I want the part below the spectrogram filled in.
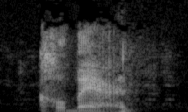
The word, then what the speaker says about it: Colbert: Collectively, from all of us, Mr. How's it pronounced? Is it Colbert? – Colbert. – Colbert? – Colbert. – Mr. Colbert. – Colbert. – Colbert. I got it now.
